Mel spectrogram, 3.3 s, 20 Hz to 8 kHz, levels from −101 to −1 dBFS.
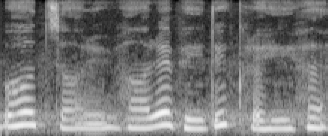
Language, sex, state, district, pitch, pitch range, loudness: Hindi, female, Himachal Pradesh, Shimla, 215 Hz, 190-265 Hz, -15 LUFS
